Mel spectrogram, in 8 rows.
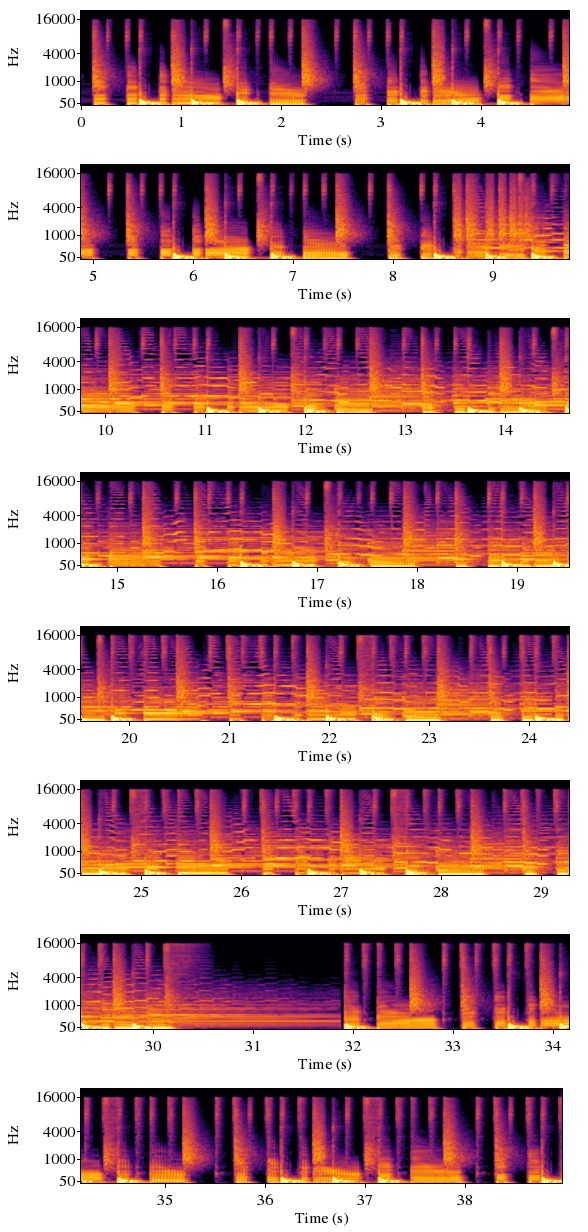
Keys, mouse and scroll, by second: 0.0-1.9 alt+shift+drag, 15.1 z, 15.4 alt+click, 16.1 space, 16.3-17.2 click, 16.6 space, 18.2 click, 18.4-21.8 drag, 26.5-30.1 drag, 35.3-38.9 drag.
